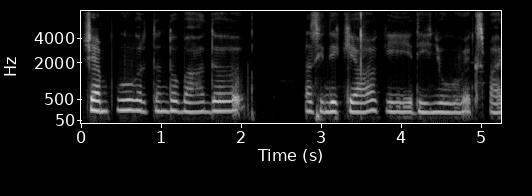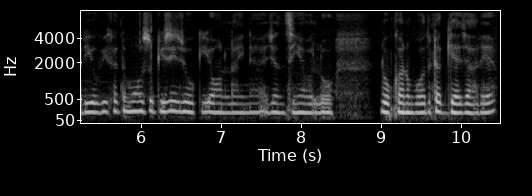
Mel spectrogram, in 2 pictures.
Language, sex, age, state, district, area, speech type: Punjabi, female, 30-45, Punjab, Tarn Taran, rural, spontaneous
